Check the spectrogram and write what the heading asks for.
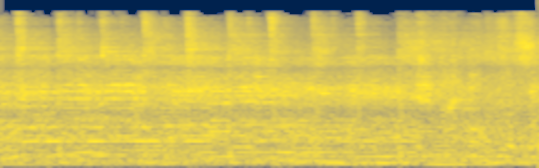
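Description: Live rock band playing an instrumental passage: electric guitars over drums, with a steady beat of cymbal hits about three times a second. It is loud, as heard from among the audience.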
